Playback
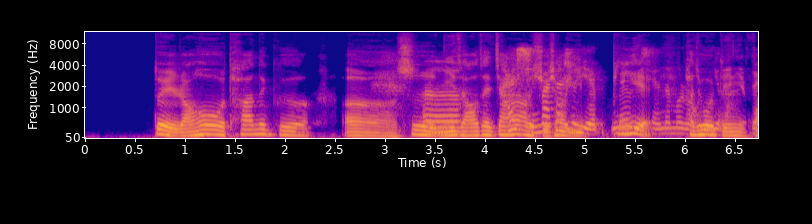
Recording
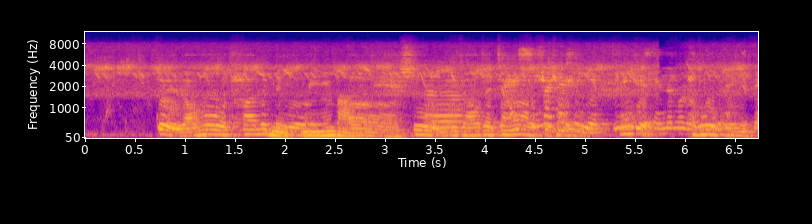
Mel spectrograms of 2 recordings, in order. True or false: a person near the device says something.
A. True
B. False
A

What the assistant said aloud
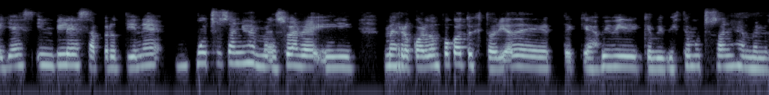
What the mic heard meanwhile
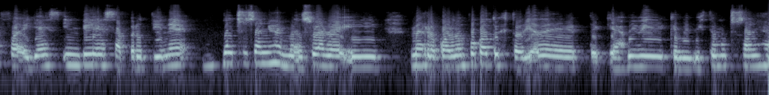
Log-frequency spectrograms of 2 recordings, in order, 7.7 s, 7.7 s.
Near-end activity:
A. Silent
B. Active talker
A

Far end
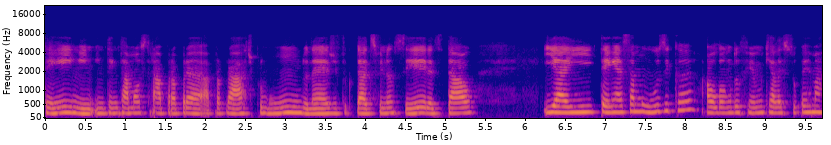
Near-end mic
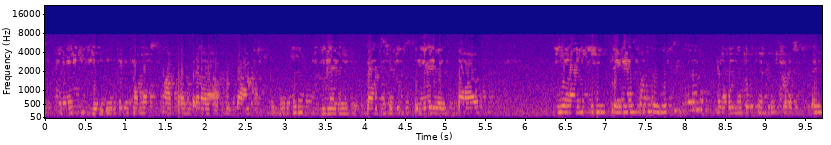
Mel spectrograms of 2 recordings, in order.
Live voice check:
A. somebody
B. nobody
B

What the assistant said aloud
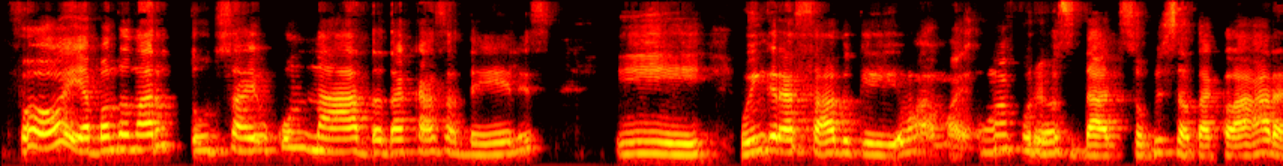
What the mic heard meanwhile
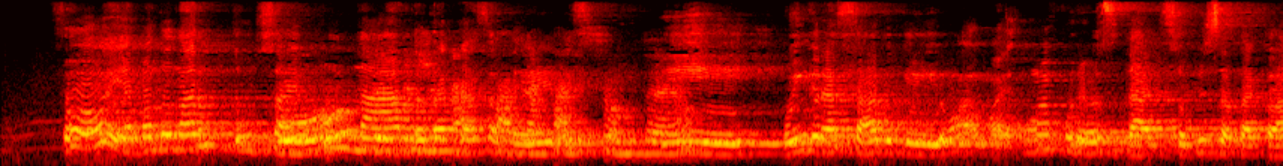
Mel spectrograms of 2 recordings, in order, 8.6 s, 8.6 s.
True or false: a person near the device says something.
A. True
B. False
A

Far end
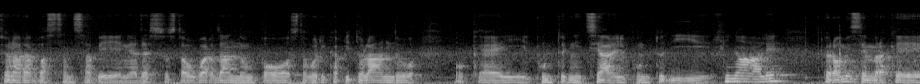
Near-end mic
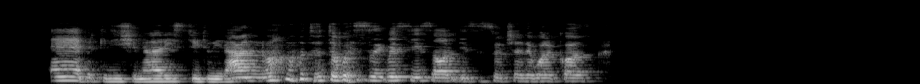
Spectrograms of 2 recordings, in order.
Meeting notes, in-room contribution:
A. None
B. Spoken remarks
B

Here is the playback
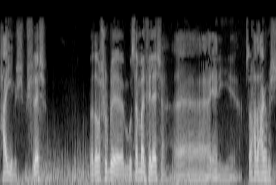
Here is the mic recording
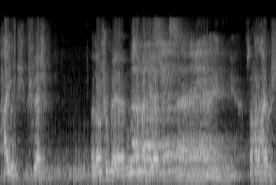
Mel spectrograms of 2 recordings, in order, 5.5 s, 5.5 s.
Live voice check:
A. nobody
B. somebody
B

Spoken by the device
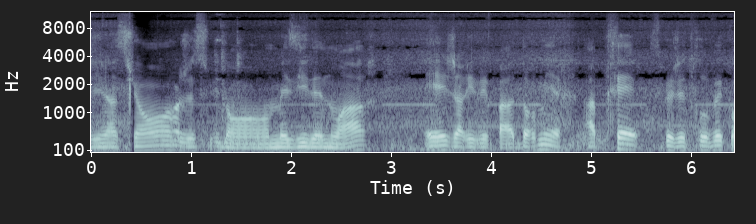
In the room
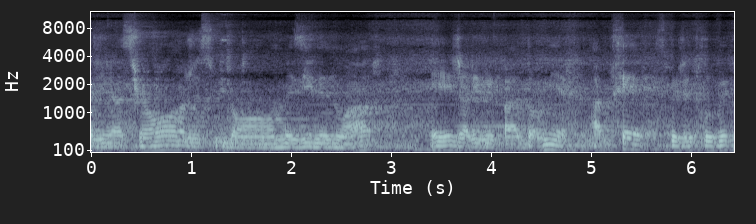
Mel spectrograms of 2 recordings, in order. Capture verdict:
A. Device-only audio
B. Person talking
A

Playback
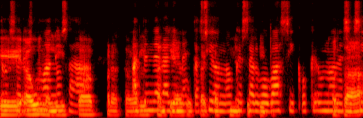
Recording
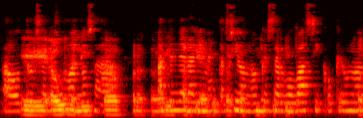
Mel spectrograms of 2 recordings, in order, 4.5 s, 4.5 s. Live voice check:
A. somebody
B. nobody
B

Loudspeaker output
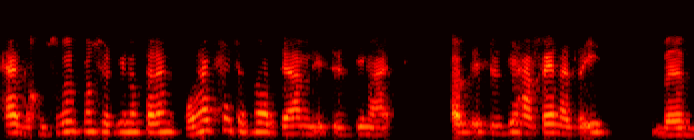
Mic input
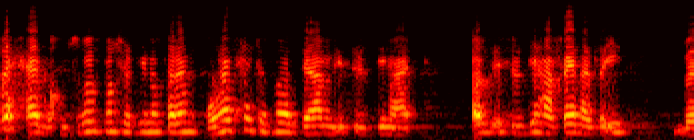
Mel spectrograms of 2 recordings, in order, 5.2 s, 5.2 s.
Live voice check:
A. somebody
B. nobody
B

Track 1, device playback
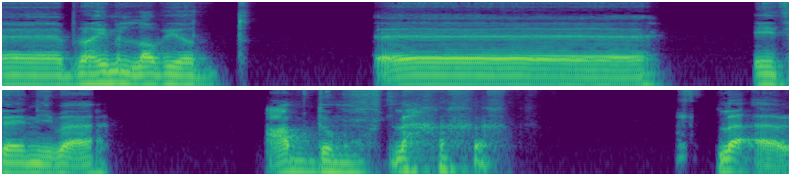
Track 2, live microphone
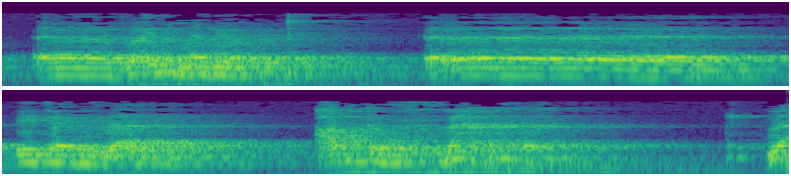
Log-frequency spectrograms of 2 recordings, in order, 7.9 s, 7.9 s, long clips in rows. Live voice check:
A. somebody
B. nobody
B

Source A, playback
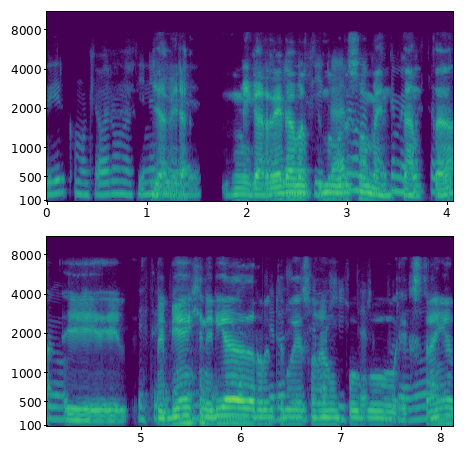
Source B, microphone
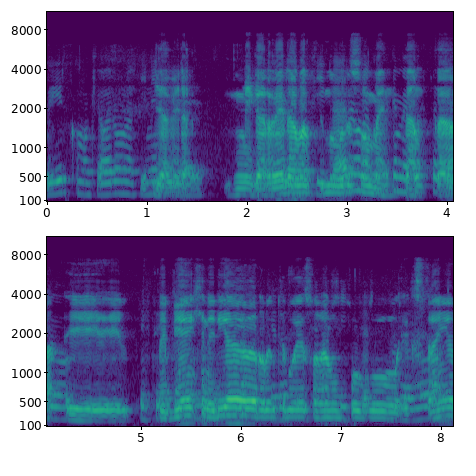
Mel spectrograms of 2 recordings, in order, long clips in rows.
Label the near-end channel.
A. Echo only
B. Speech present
A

